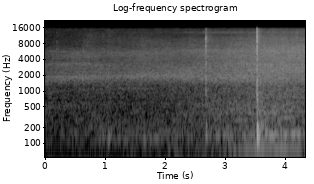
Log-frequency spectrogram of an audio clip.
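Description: Hands handling and pressing a sticky webcam ribbon cable along the edge of a laptop display panel: a faint rustle of handling that grows slowly, with a small click and then a sharper click near the end.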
